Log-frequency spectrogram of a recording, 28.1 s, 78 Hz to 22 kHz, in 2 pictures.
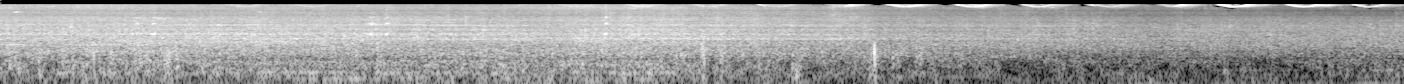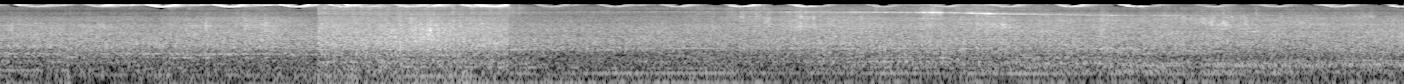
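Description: Budd M2 electric multiple-unit train running close by, its wheels and motors making a loud rumble on the rails with a sharp click about nine seconds in. After that a quieter, steady rumble with a low hum follows as a train sits farther off.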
